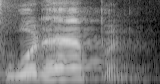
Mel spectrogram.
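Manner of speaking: usual speaking voice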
